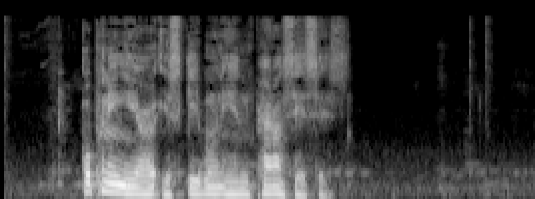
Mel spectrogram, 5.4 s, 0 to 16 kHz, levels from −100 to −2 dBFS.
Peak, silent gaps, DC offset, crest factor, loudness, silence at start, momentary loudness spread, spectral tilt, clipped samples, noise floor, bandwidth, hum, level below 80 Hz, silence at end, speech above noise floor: -2 dBFS; none; under 0.1%; 18 dB; -17 LUFS; 0.8 s; 16 LU; -7.5 dB/octave; under 0.1%; -64 dBFS; 11.5 kHz; none; -46 dBFS; 2.1 s; 48 dB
